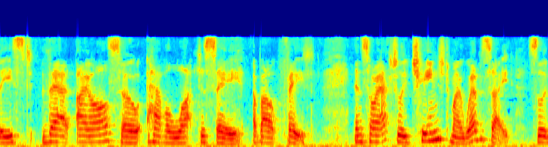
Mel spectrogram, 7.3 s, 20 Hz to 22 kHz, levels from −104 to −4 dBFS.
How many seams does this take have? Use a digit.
0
